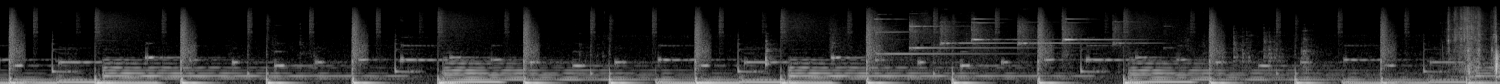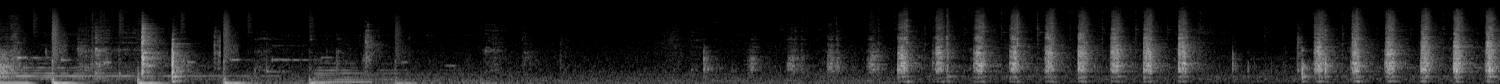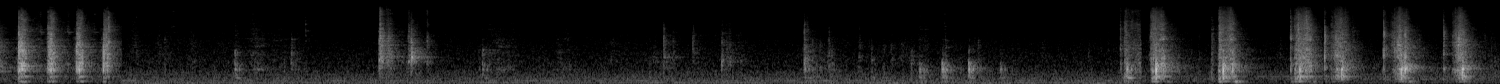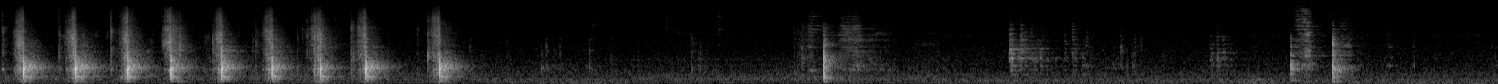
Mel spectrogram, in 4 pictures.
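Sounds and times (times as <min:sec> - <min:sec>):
knife chopping on wooden board: 0:14.5 - 0:17.4, 0:22.5 - 0:27.0, 0:28.0 - 0:31.2, 0:41.2 - 0:49.7.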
